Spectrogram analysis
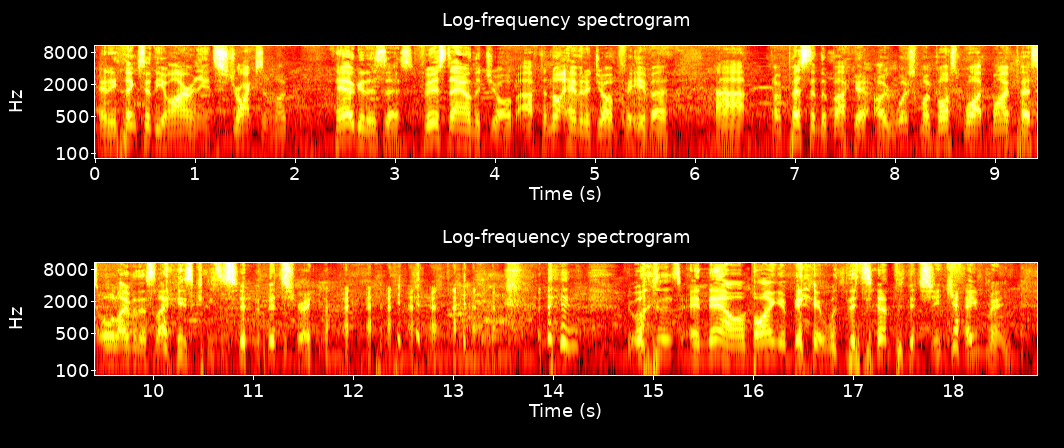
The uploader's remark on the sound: This one's a throwback to when we broadcasted live from a pub.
